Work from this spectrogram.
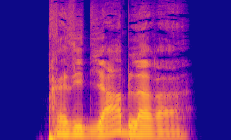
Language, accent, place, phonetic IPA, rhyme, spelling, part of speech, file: German, Germany, Berlin, [pʁɛziˈdi̯aːbləʁɐ], -aːbləʁɐ, präsidiablerer, adjective, De-präsidiablerer.ogg
- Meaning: inflection of präsidiabel: 1. strong/mixed nominative masculine singular comparative degree 2. strong genitive/dative feminine singular comparative degree 3. strong genitive plural comparative degree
